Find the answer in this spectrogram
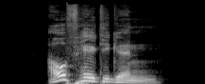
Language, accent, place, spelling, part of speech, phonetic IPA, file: German, Germany, Berlin, aufhältigen, adjective, [ˈaʊ̯fˌhɛltɪɡn̩], De-aufhältigen.ogg
- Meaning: inflection of aufhältig: 1. strong genitive masculine/neuter singular 2. weak/mixed genitive/dative all-gender singular 3. strong/weak/mixed accusative masculine singular 4. strong dative plural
